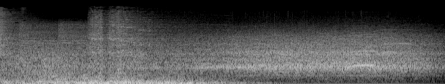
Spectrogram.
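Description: Closing logo sting of music and sound effects: deep booming hits with a sharp hit about a second in. After about two seconds the low rumble drops away, leaving a lighter sustained musical tone.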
